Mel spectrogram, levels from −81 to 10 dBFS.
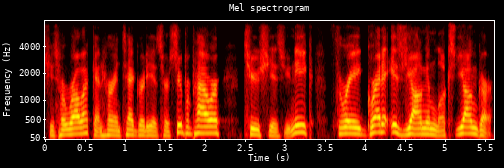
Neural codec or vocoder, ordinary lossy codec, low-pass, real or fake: codec, 16 kHz, 2 kbps, FunCodec, trained on Chinese and English, 25 frames a second; Opus, 16 kbps; 7.2 kHz; fake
